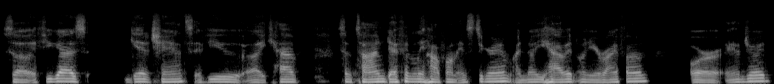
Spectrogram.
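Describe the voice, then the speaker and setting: A man's voice: medium pitch, moderate pace, darkish tone. A man co-hosting a podcast in a casual, comedic chat, talking in profane slang. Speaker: podcast co-host.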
